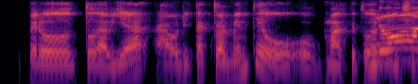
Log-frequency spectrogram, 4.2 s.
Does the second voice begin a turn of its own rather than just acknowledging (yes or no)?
yes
